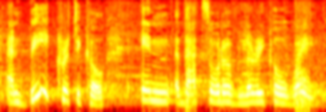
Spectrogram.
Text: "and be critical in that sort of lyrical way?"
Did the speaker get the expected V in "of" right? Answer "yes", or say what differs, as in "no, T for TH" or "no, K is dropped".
yes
